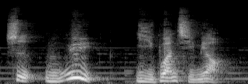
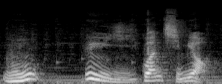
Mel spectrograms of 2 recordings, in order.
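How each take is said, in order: First: There is a pause right after 欲. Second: There is a pause right after 无. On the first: Without desire one perceives the subtlety of the Way. "那断句呢就又不一样了" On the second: From non-being one perceives the subtlety of the Way. "一种是这么断句的"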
